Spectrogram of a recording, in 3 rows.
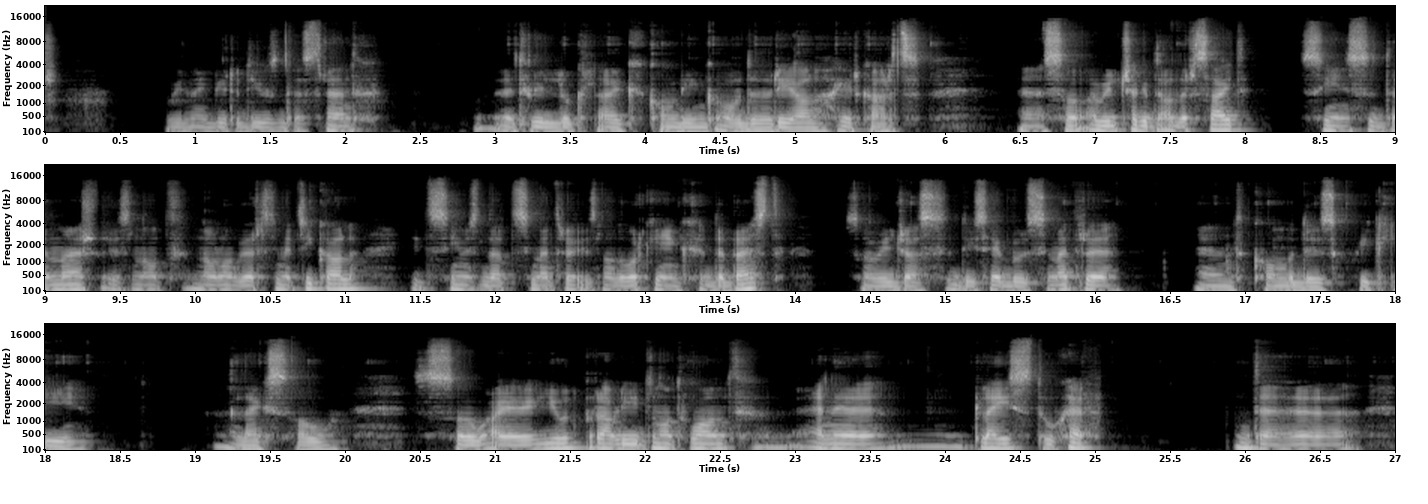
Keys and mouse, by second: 2.2 f, 2.5 middle click, 2.7-6.2 drag, 6.2-9.1 right drag, 9.1-14.7 drag, 14.7-16.1 middle drag, 16.1-17.5 drag, 17.1 f, 17.5 middle click, 17.6-27.0 drag.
